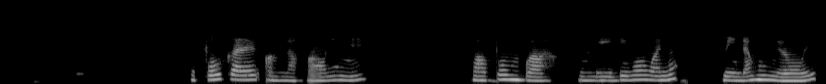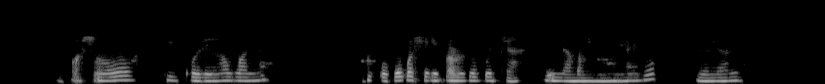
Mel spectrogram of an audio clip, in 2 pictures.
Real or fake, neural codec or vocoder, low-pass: fake; codec, 16 kHz, 1 kbps, X-Codec, HuBERT features, trained on general audio; 3.6 kHz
